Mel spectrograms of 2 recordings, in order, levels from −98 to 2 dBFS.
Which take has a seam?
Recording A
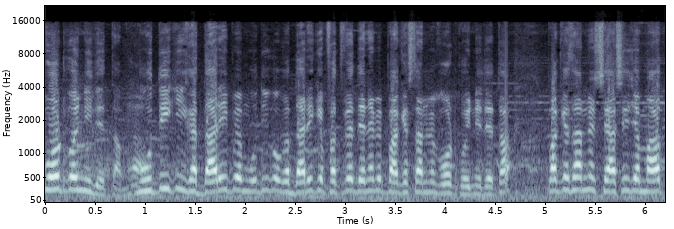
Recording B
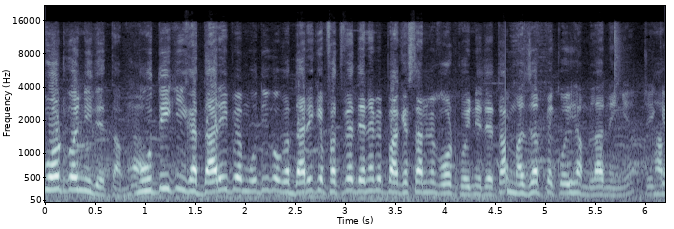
B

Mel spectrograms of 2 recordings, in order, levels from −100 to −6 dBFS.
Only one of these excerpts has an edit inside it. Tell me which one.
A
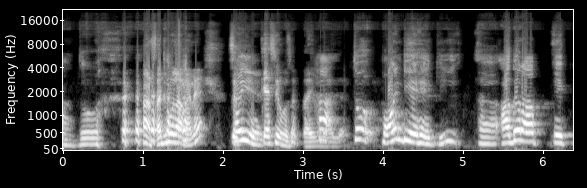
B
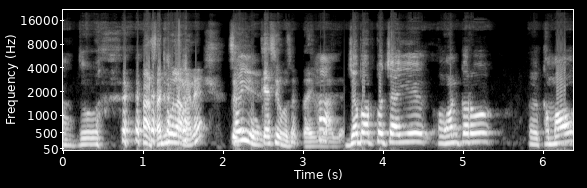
B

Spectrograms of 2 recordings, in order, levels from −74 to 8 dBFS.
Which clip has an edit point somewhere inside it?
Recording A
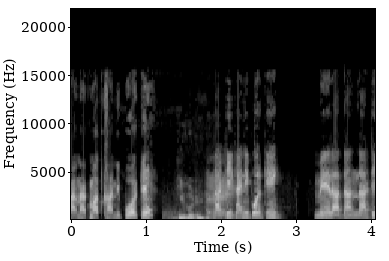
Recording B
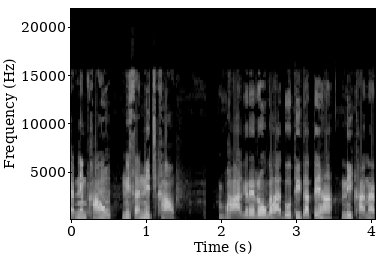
A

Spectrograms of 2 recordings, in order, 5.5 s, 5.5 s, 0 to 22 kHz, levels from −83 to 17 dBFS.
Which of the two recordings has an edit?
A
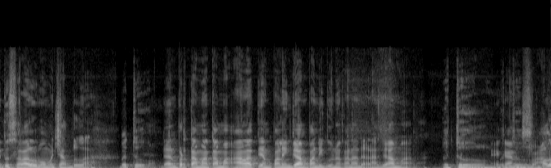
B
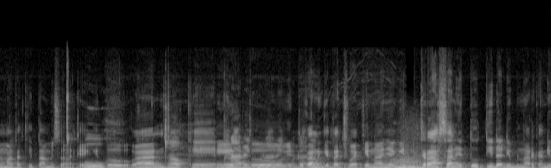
B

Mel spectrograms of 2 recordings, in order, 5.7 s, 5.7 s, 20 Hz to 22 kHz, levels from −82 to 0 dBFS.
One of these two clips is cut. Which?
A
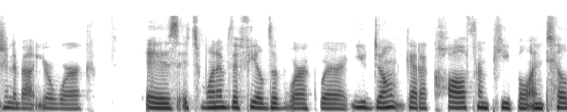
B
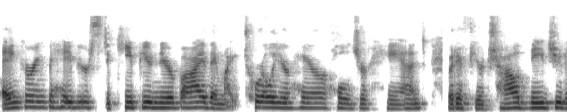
B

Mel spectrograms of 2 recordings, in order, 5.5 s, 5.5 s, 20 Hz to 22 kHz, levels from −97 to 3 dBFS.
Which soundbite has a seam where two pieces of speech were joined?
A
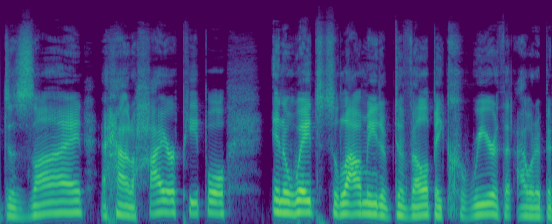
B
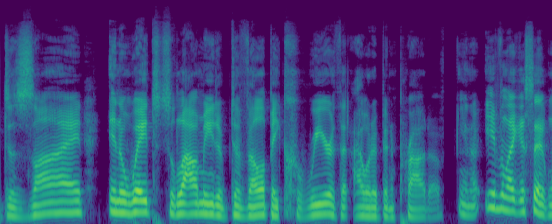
B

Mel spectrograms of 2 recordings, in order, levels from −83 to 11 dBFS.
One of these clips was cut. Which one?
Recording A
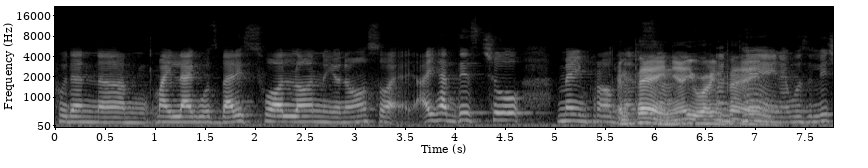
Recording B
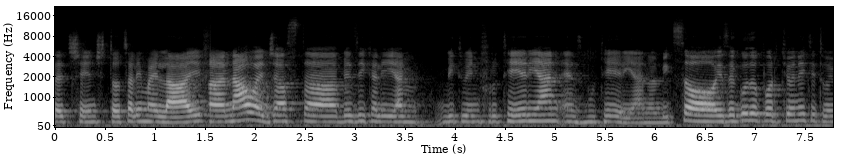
B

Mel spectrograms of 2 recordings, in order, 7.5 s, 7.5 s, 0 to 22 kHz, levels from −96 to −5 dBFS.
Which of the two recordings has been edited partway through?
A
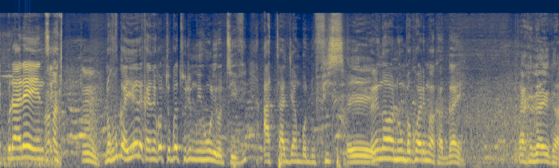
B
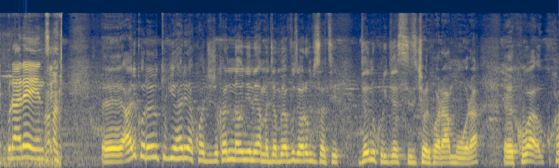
A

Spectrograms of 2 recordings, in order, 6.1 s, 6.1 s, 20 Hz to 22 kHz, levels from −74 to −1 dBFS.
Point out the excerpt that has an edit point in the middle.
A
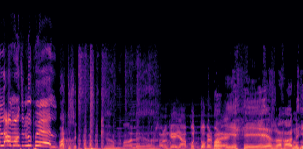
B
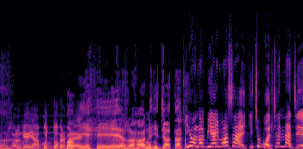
A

